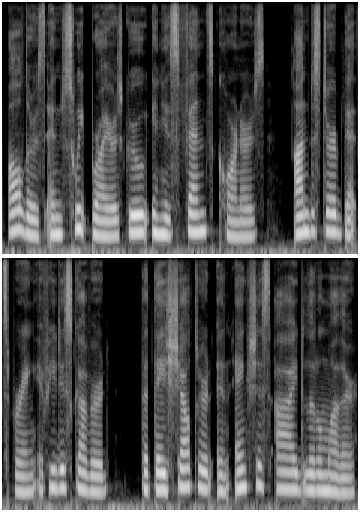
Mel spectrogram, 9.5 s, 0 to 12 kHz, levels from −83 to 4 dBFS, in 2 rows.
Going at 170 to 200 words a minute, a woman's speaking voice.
No: average, 140 wpm; female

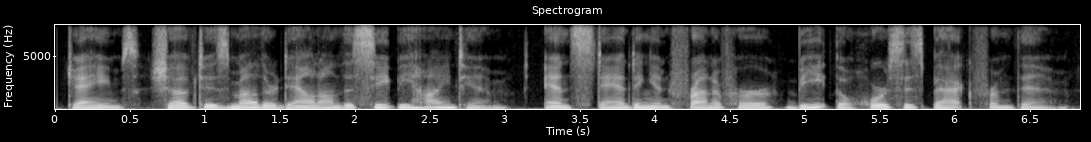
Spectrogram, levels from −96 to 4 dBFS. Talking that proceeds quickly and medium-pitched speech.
No: average, 195 wpm; medium, 175 Hz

